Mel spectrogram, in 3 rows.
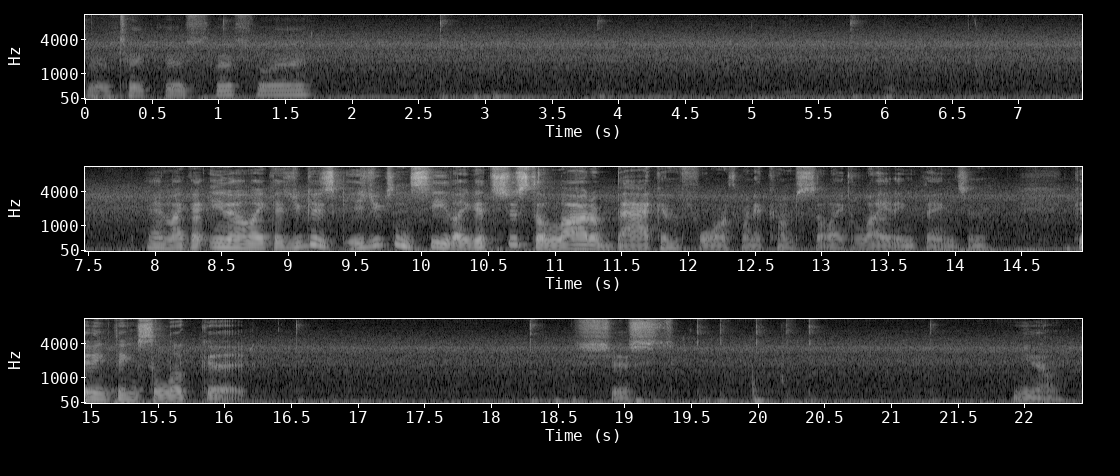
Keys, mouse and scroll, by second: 0.0 e, 1.0-2.6 drag, 3.8-5.7 drag, 9.3-9.9 middle drag, 10.0 middle click, 10.9 middle click, 11.9-13.1 drag, 16.5-18.2 drag, 18.4 w, 19.1 alt+middle click, 19.7 middle click, 20.2 middle click, 21.2-22.4 drag.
